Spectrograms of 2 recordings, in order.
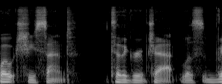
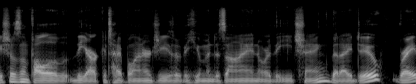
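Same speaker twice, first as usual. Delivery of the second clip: ordinary talk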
